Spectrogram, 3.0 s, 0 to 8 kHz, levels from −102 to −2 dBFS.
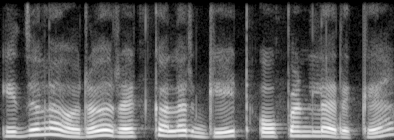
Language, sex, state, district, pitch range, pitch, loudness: Tamil, female, Tamil Nadu, Nilgiris, 230-300 Hz, 260 Hz, -13 LUFS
